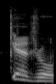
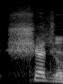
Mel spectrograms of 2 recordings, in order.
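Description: First: The word begins with a 'sk' sound. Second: The word begins with a 'sh' sound. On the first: The speaker calls it right. "It's a schedule" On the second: The speaker calls it wrong. "People who pronounce it schedule"

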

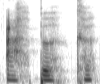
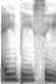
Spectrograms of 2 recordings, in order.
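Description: First: Each letter is said as its short sound. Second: Each letter is said by its alphabet name. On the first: The speaker calls it right. "teaching the sound rather than the letter" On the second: The speaker calls it wrong. "so you don't sort of say A, B, C"

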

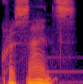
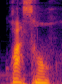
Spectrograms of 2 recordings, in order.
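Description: First: It is said with an anglicized English pronunciation. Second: It is said with a French-style pronunciation. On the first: The speaker calls it right. "Which I call them croissants" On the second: The speaker calls it wrong. "I know it's the French pronunciation"

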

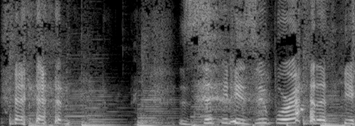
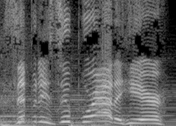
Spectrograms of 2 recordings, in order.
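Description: First: It is said casually, without force. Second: It is said forcefully, from the gut.

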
